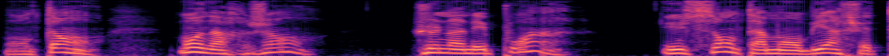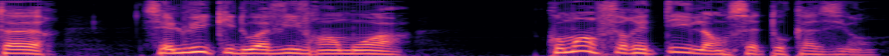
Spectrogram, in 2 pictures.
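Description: A man's voice: a little high, lively intonation, a little mellow, no room sound, studio quality. A man reading a humble, tearful repentant convict. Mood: pensive. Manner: slow, pleading, self-reproaching.

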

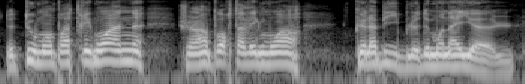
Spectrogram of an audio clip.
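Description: A man's voice: on the high side, moderate pace, dark tone, dry recording, studio quality, lightly acted. A man voicing a wrathful, grieving old peasant prophet who preaches in impassioned tirades. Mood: mournful.

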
